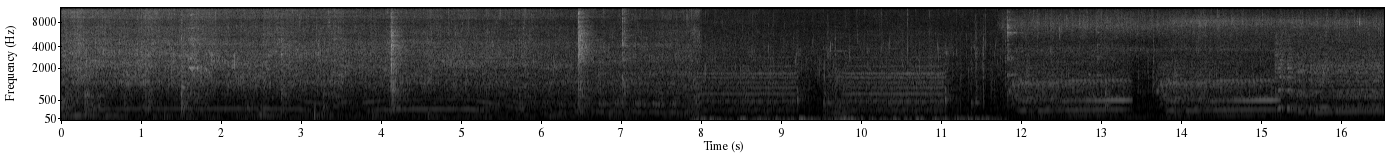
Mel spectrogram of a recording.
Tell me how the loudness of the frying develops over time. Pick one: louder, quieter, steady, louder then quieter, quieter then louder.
quieter.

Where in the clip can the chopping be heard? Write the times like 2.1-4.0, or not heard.
not heard.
